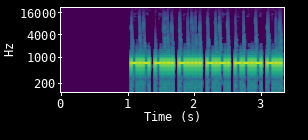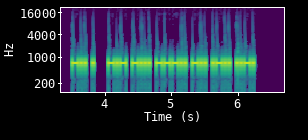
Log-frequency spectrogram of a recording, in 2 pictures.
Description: Morse code, heard as a keyed tone, about 40 wpm, 700 Hz. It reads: KB6CQD DE KB8DLF
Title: USA Callsign DE Callsign 40wpm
